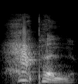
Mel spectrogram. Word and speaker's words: happen: But today, remember, the letter E is very often pronounced as a schwa sound, okay? In words like happen or open or often, okay? The E and the N there is pronounced with a schwa.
